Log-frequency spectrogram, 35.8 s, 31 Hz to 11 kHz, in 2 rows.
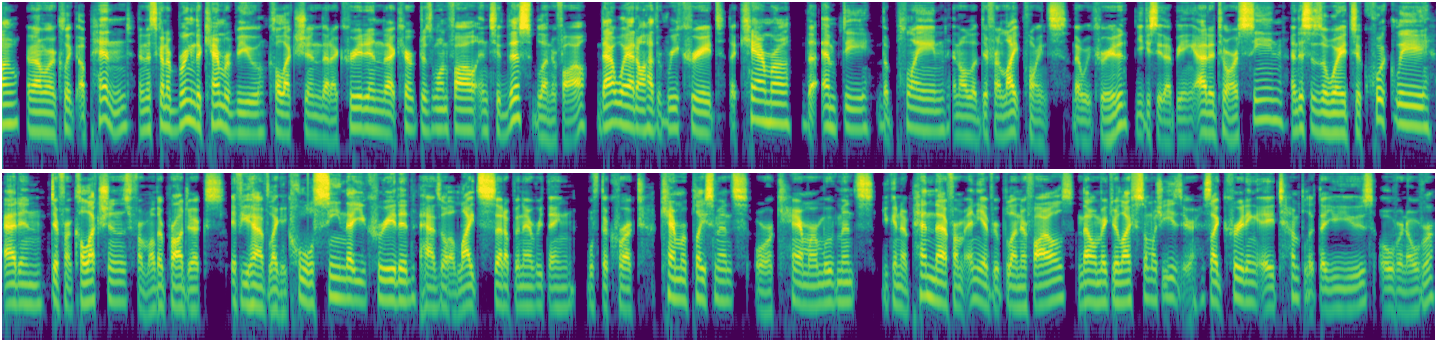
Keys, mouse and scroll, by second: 5.4-7.6 scroll down 4, 7.8 click, 10.2-11.1 scroll up 2, 11.1-11.6 scroll down 2, 11.6-12.6 middle drag, 14.0-14.8 scroll up 1, 14.8-15.6 scroll up 1, 15.6-19.0 scroll down 1, 19.4 KP_0, 34.3 click, 35.7-35.8 middle drag.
